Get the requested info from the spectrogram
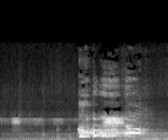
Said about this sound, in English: What is that? It's my rooster. Oh, cool. Nice.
